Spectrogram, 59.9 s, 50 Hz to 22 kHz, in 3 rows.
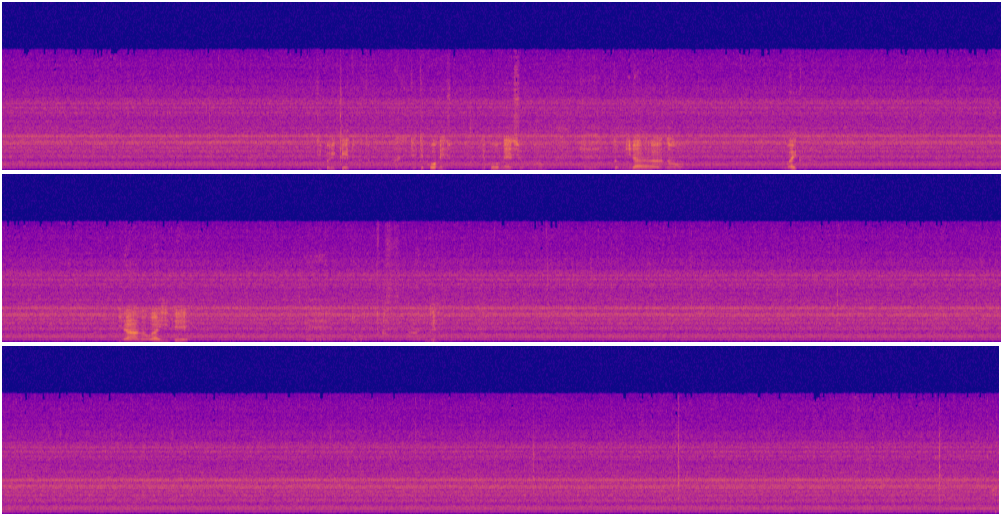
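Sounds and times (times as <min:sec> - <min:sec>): machine hum: 0:00.0 - 0:59.9.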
